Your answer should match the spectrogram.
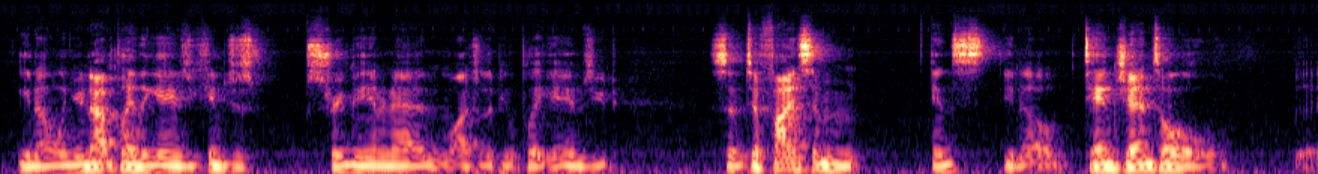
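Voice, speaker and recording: A man in his thirties hosting a casual, rambling review in a halting, searching way, with laid-back slangy enthusiasm. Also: lowish voice. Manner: hesitant, halting, searching for words. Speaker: video host reviewing films. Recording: roomy, echoey sound.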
